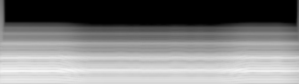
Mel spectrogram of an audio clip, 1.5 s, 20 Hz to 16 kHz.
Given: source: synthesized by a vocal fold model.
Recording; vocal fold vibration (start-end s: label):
sustained vowel that changes in the middle
0.00-0.26 s: 119.9 Hz, open quotient 0.39
0.46-1.06 s: 79.4 Hz, open quotient 0.28
1.26-1.50 s: 119.9 Hz, open quotient 0.39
